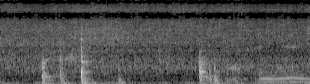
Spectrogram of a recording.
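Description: Chicken karahi with onion paste is stirred in a pan, with scattered spoon scrapes and knocks over a steady sizzle of frying.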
